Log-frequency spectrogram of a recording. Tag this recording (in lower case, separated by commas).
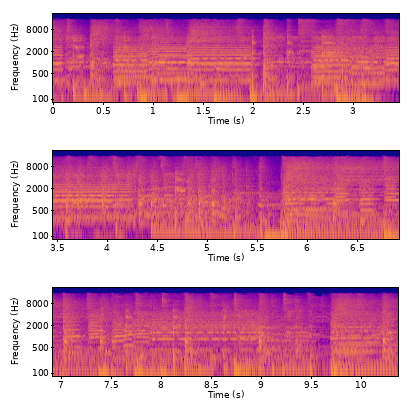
drum kit, percussion, drum, musical instrument, music, jazz, saxophone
